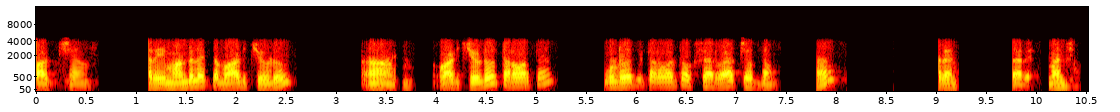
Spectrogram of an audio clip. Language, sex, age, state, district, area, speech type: Telugu, male, 60+, Telangana, Hyderabad, rural, conversation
